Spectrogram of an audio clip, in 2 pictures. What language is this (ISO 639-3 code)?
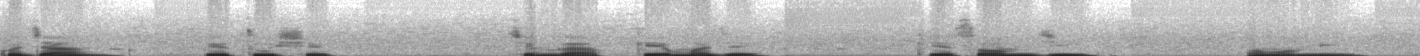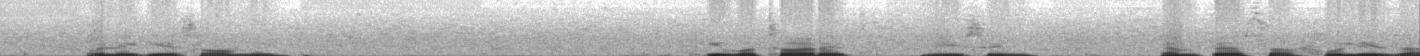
kln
